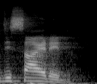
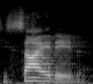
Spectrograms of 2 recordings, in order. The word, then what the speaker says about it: decided: Notamment, once you've decided. Alors attention, c'est pas once, c'est once. OK? You've decided. C'est pas decide, c'est decided. OK? Et faites bien le id à la fin.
